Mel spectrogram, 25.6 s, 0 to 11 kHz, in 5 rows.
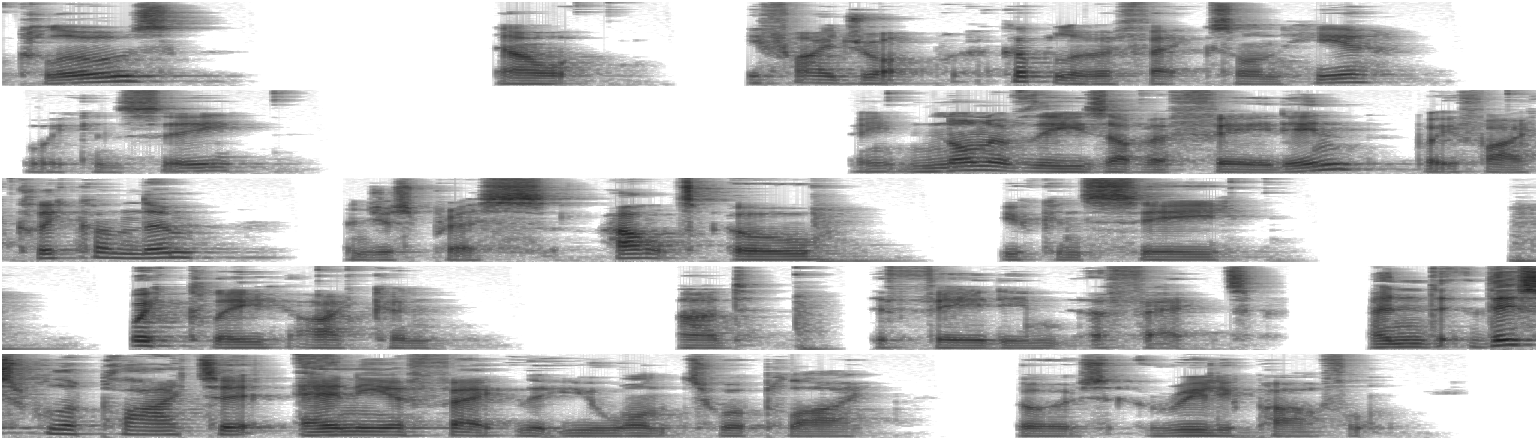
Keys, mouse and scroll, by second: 0.0 click, 1.9 click, 4.0 click, 6.0 click, 8.1 click, 10.1 click, 14.3 click, 16.4 click.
